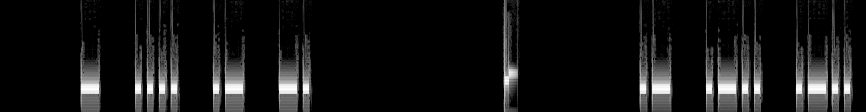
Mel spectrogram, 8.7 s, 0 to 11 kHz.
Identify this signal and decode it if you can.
Morse code, heard as a keyed tone, about 19 wpm, spaced as for 14 wpm, 700 Hz. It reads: THAN ALL
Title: 146 Lesson 24f - Letter y - Words 20wpm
